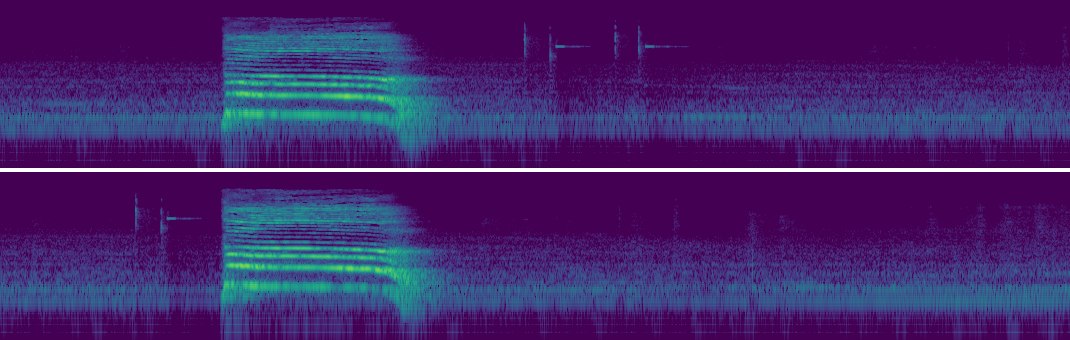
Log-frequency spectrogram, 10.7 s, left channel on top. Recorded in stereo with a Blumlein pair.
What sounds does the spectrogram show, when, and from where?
2.2 s a shout: 70° right, 1.1 m; by 4.2 s 25° left, 1.0 m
